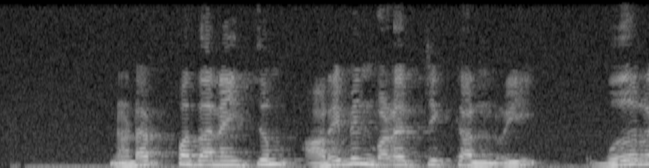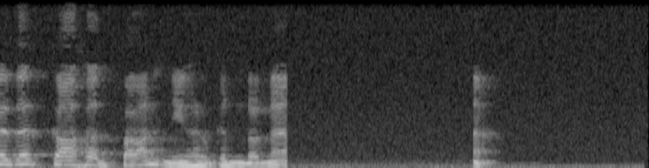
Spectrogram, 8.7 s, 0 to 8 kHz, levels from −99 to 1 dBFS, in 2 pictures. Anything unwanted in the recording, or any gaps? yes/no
no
